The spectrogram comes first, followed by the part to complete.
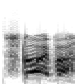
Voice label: sees sniper, professional; vo; Counter Strike Model Pack; CS:GO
